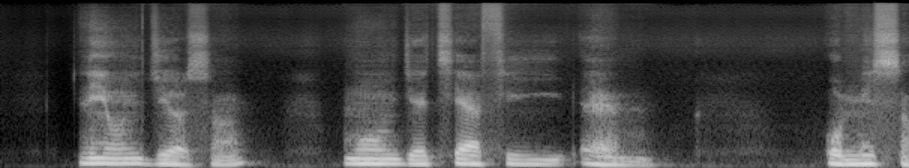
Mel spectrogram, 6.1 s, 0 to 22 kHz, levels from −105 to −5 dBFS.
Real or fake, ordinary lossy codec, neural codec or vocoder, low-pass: fake; none; autoencoder, 48 kHz, 32 numbers a frame, DAC-VAE, trained on Japanese speech; none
